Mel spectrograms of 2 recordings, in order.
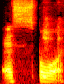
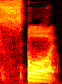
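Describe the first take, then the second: First: An extra vowel sound comes before the S. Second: It starts directly with the sp cluster. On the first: The speaker calls it wrong. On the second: The speaker calls it right. "not making a vowel sound before the S"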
